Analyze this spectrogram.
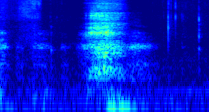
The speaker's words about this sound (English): I'm going to cut out all these sniffles. Okay. It's a sniffly night.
